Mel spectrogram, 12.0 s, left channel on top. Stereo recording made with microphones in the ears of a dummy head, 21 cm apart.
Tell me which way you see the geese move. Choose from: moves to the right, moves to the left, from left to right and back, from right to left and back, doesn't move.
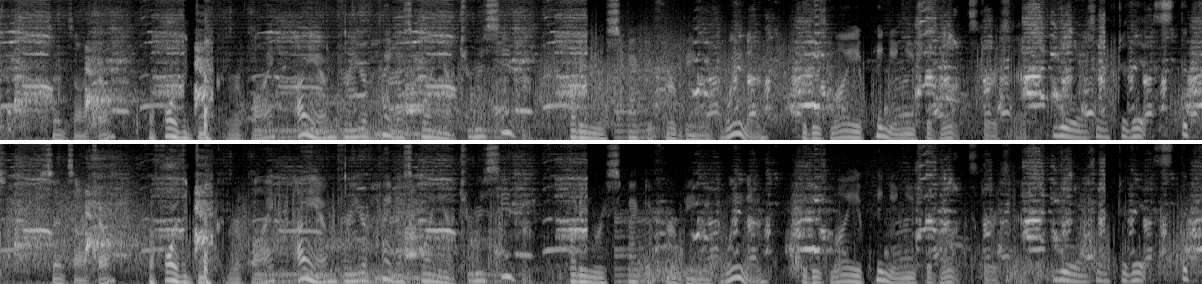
doesn't move.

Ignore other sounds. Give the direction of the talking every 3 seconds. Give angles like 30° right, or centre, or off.
20° right, 20° left, 40° left, 50° left.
